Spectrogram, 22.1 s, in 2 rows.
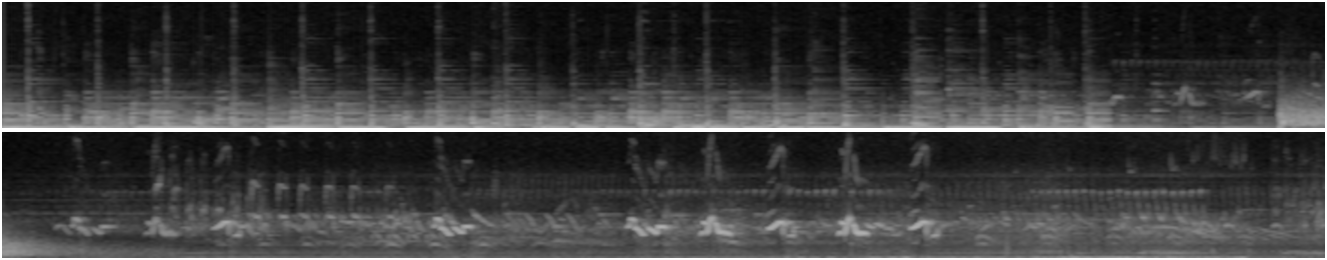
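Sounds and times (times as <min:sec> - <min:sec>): birds chirping: 0:03.1 - 0:22.0
sharp crash: 0:10.7 - 0:12.5.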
